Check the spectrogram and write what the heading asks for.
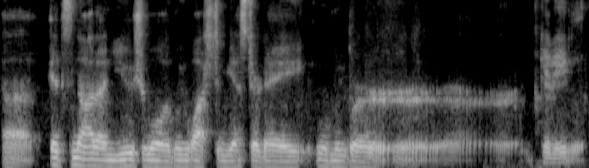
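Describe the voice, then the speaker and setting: A man's voice: low-pitched, slow, gravelly, darkish tone, breathy edge. A man, a guest executive coach, chatting casually over a video call from his home, rambling and laughing often.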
